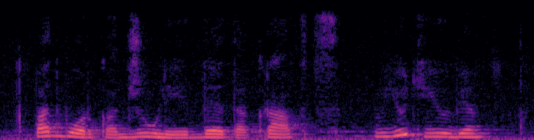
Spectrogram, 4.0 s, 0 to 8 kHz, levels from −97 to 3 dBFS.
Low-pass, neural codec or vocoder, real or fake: 7.2 kHz; none; real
